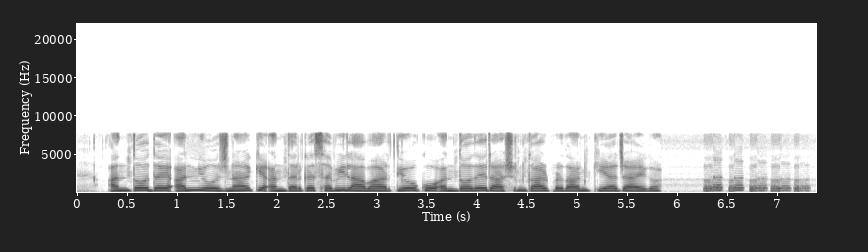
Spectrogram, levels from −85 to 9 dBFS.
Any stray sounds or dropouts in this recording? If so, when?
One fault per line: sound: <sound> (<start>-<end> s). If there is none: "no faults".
sound: laugh (6.3-7.3 s)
